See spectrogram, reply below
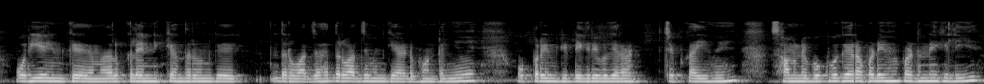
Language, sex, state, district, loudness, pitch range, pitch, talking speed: Hindi, male, Rajasthan, Churu, -17 LUFS, 140-150 Hz, 145 Hz, 195 wpm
